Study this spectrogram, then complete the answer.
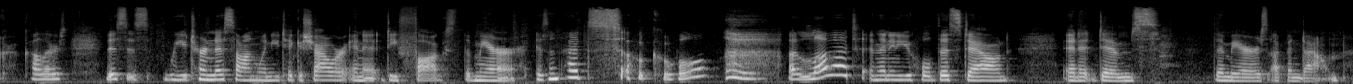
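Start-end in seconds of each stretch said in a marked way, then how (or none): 5.4-8.7 slow, high, loud gushing; delighted gasp. Real, not acted. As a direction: swoon over the mirror. Gasping at the mirror.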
